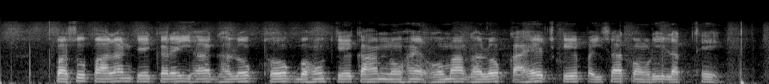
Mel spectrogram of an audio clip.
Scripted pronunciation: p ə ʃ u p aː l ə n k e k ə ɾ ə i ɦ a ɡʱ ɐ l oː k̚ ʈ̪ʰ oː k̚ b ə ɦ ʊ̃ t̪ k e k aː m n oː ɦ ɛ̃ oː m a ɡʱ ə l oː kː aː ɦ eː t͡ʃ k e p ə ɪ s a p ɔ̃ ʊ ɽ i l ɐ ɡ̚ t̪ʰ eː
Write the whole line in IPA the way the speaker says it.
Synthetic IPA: p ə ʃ u p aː l ə n k e k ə ɾ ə i ɦ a ɡʱ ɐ l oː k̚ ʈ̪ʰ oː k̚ b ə ɦ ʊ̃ t̪ k e k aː m n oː ɦ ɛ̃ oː m a ɡʱ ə l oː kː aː ɦ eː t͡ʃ k e p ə ɪ s a k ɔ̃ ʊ ɽ i l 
